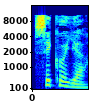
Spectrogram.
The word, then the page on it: séquoia: francais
